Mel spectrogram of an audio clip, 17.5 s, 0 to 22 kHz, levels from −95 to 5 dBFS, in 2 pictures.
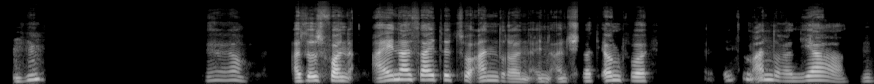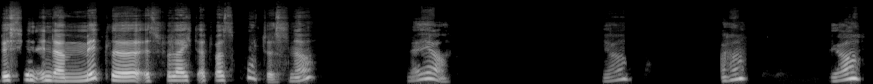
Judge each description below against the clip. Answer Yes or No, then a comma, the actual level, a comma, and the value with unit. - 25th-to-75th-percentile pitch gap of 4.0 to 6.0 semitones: Yes, average, 4.5 semitones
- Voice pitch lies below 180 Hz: No, high, 195 Hz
